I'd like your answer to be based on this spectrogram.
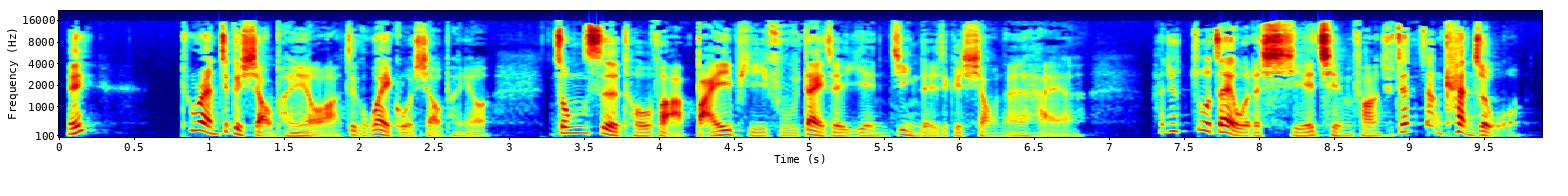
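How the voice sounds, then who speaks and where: A man hosting his own podcast and telling a story. He often ends his phrases with drawn-out particles. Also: on the low side, sing-song, vocal fry. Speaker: podcast host.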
